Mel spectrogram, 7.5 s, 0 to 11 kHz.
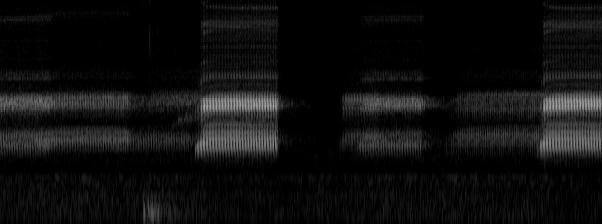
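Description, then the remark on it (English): A chorus of Cope's gray tree frogs calls with loud, high-pitched buzzing trills of 34 to 69 pulses per second that overlap and swell in bursts, one call fading as another rises, with no voices present. “Their call is a high-pitched buzzing trill with 34 to 69 pulses per second.”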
